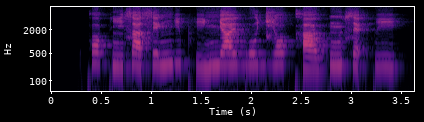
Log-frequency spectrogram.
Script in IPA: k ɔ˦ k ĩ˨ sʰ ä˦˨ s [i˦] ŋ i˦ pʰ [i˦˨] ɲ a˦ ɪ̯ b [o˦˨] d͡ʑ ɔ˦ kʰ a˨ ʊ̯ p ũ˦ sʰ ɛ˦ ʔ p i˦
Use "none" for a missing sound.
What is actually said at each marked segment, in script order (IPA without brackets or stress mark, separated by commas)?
e˦, i˨, o˦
